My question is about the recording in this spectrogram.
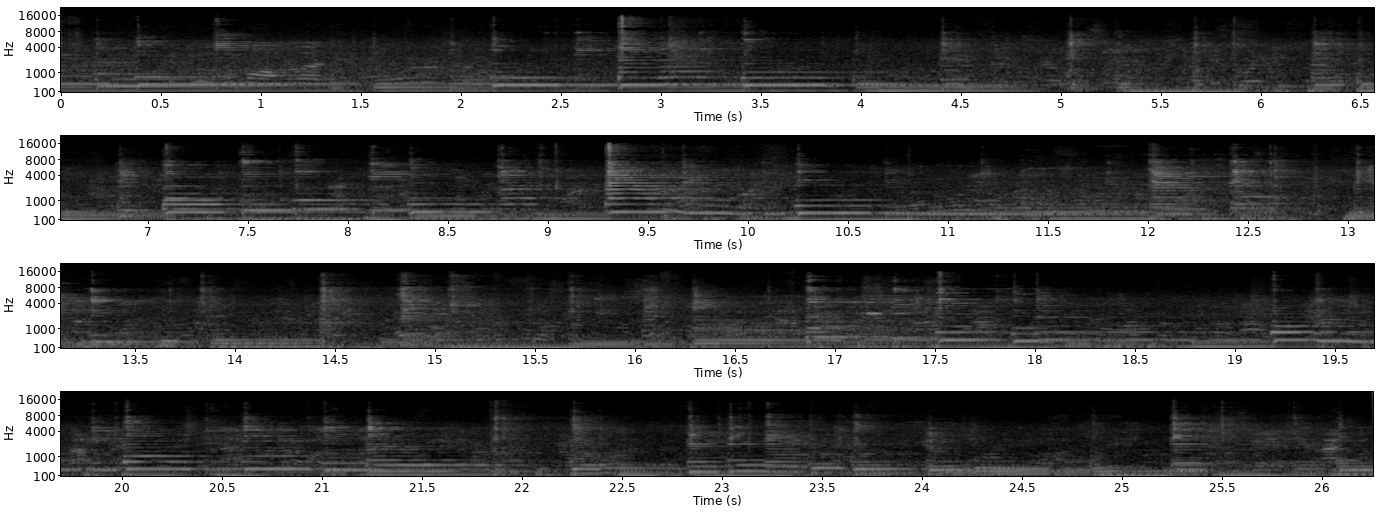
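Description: Live acoustic guitar and electric bass guitar playing an instrumental passage together, with the bass moving between low notes under the picked and strummed guitar.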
